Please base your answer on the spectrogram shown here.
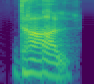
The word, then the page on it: dhal: Indian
